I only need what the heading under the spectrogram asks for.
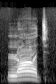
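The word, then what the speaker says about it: lodge: BUDGET, budget, budget सुनते हैं हमेशा, तो उसकी स्पेलिंग होती है BUDGET, बजट, तो यहाँ पर D है वो साइलेंट। LODG, लॉज।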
